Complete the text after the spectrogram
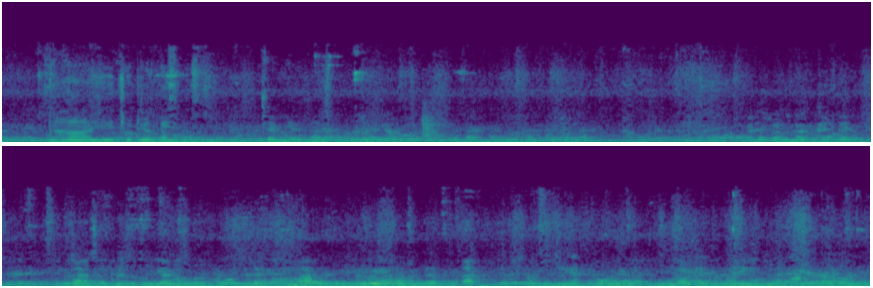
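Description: A crowd of women chatters all around, close by.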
